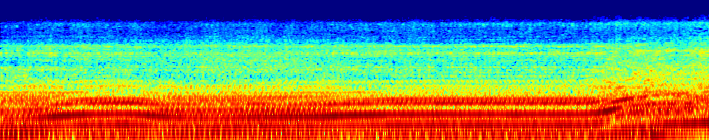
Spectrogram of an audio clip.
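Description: A car engine idles loudly with a deep, steady rumble.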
